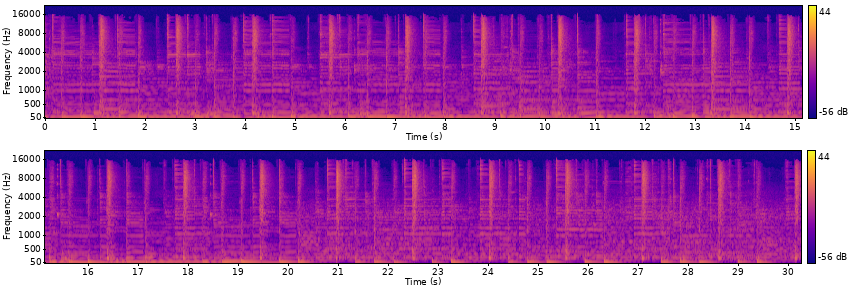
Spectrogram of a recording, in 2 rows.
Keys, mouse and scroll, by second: 6.8-9.4 drag, 12.3 ctrl+z, 13.0-18.4 drag, 16.8-18.5 drag, 23.2 click, 24.6-24.9 click, 26.6-27.8 drag, 28.0 ctrl+c, 29.2-29.6 click, 30.0 t.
